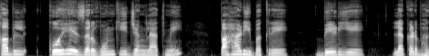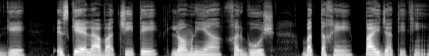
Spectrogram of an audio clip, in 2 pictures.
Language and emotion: Urdu, neutral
